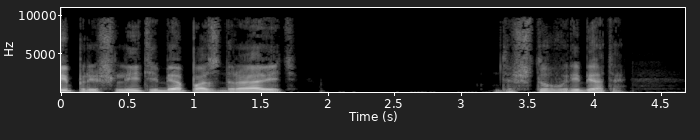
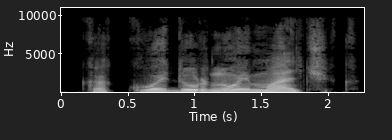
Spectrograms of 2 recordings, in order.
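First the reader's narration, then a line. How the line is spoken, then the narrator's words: Exclaiming. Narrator (Russian): воскликнул Поль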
